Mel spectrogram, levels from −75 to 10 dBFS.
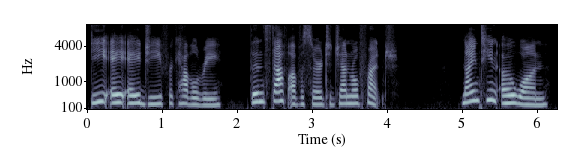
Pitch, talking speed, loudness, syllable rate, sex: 220 Hz, 145 wpm, -20 LUFS, 4.9 syllables/s, female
